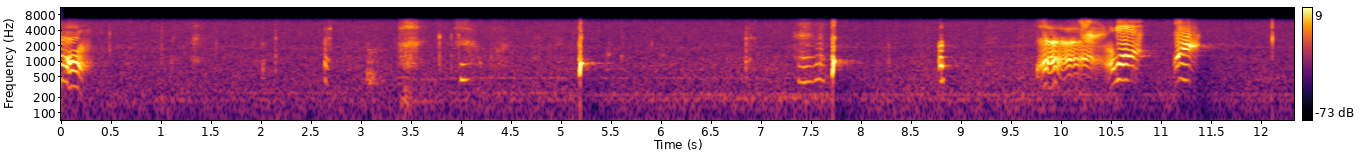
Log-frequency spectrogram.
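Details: A 12-week-old baby with hiccups: brief, abrupt catch-like sounds at irregular intervals amid soft babbling and fussing.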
